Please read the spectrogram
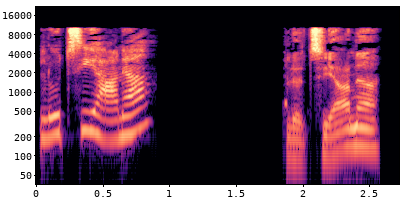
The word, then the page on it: luciana: German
